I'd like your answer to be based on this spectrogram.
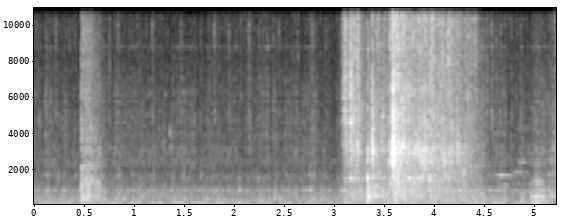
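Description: A Tomra reverse vending machine at a Netto supermarket in Berlin takes in a 1-litre deposit bottle, a brief whir near the start giving way to a louder mechanical rattle and rolling clatter in the second half, with store background around it.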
